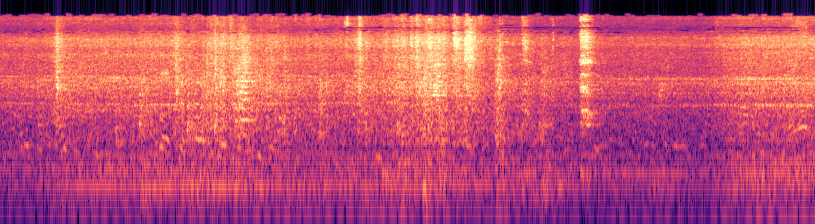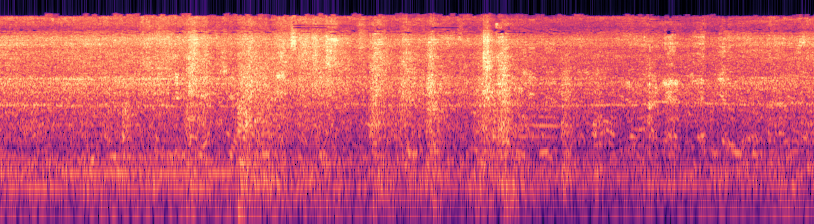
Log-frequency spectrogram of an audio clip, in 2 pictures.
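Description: Tracked excavator demolishing a building: its engine hums steadily while sharp cracks and crunches of breaking masonry and rubble come every few seconds.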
